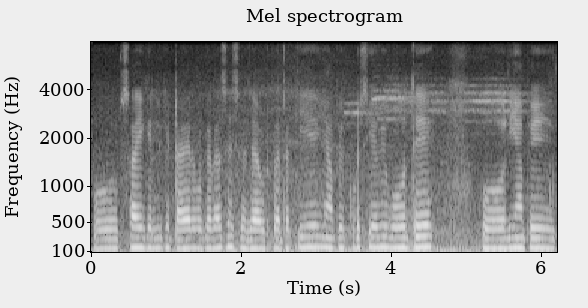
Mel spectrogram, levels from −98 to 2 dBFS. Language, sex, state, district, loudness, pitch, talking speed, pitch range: Hindi, male, Rajasthan, Jaipur, -16 LUFS, 140 Hz, 195 wpm, 135-145 Hz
